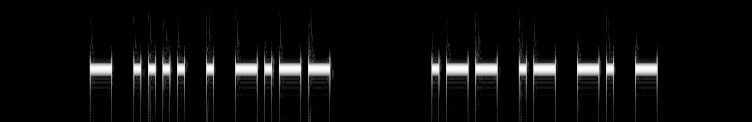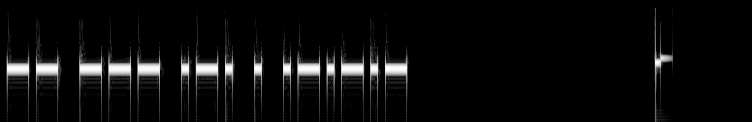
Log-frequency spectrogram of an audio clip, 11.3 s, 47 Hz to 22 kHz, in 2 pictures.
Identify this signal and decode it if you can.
Morse code, heard as a keyed tone, about 22 wpm, 700 Hz. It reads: THEY WANT MORE.
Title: 2x Word-Spacing - Sentences from Top 200 Words - 22wpm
